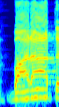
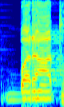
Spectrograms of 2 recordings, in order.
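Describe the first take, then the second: First: बारात with long first vowel, "baa-raat"; wrong pronunciation. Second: बारात with short first vowel, "ba-raat"; correct pronunciation. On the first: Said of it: "बारात नहीं होता है". (बारात का पहला स्वर लंबा "बा") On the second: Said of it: "बारात होता है". (बारात का पहला स्वर छोटा "ब") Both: Shown as a demonstration.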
